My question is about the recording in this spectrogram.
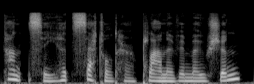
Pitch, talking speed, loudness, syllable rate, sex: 170 Hz, 165 wpm, -21 LUFS, 4.6 syllables/s, female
